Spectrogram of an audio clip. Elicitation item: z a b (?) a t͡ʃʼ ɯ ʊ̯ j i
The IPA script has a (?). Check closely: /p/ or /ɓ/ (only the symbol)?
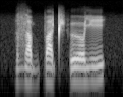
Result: p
